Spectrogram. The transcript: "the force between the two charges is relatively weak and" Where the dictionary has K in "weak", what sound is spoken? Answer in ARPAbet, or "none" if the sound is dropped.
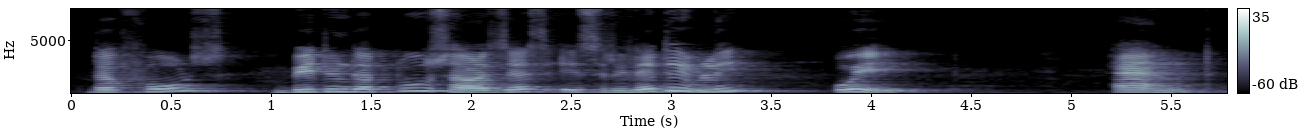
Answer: none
